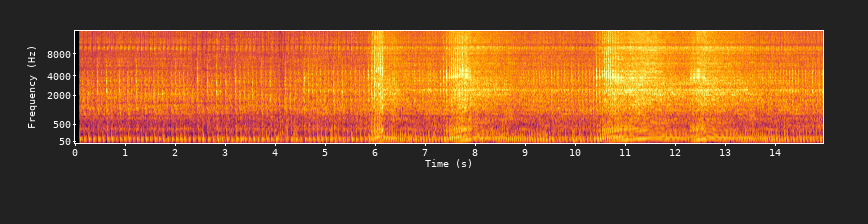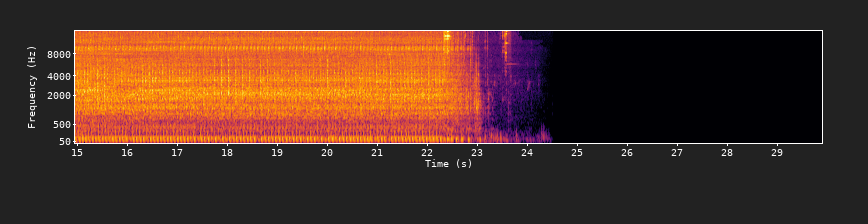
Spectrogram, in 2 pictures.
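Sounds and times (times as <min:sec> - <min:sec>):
motorcycle engine idling and revving: 0:00.1 - 0:23.6.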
